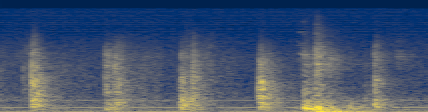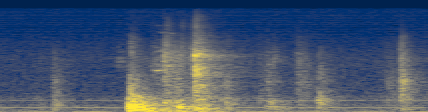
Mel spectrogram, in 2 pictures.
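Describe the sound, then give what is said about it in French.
A woman opening a door to a bedroom: a run of soft latch clicks and rattles, then two heavier wooden knocks and scrapes, over a steady low hum with no talking. “Elle ouvre une porte.”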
